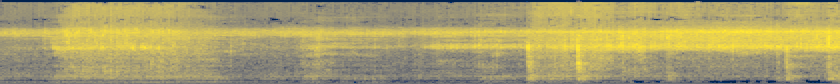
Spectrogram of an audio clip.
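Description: Sliced tomatoes, onion and garlic sautéing in oil in an aluminium frying pan: a steady sizzle that grows louder about halfway through, with a few sharp knocks against the pan.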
